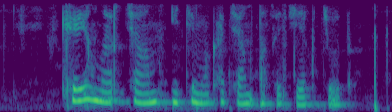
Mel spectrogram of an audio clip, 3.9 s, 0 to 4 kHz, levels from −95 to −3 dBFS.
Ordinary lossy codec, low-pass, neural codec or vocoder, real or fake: none; 3.6 kHz; vocoder, 44.1 kHz, 80 mel bands, Vocos; fake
